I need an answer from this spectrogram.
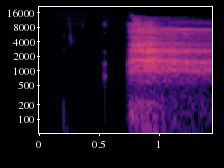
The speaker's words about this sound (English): Beer of the day. I'm drinking all by myself. It's probably a first sign of a problem. Here's the sip.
